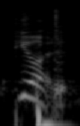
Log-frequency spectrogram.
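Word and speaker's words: 별: Again, it's pyeol. This is pronounced as one syllable word.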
